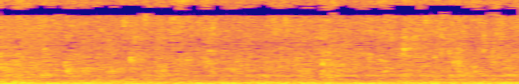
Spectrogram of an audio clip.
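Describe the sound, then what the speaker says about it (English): A tap runs steadily while the water is left to heat up, a faint, even hiss of flowing water that continues without change, with no voices. "I'm going to let this water heat up."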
